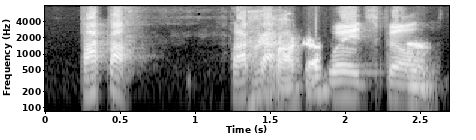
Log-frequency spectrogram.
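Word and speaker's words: Puka: He might It's Paco. Yeah. Paco. Paka.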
